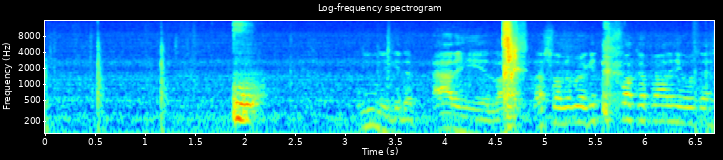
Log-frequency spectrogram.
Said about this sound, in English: Ah, dude, I got a fart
